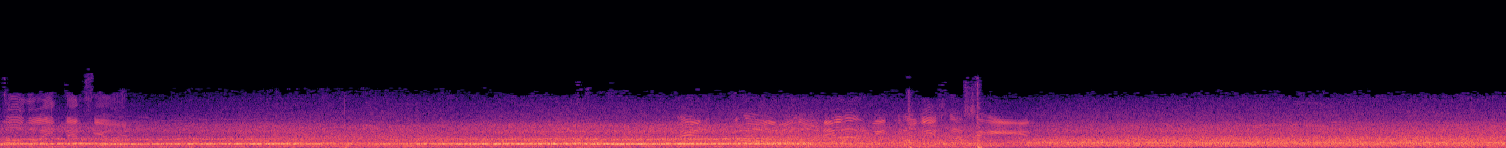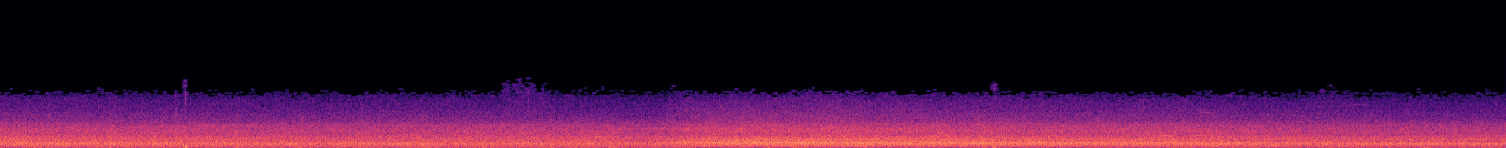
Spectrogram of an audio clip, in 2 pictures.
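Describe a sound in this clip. A large stadium crowd roars and chants steadily throughout.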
